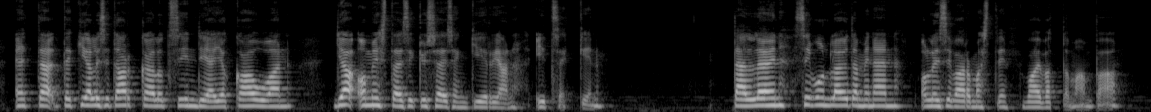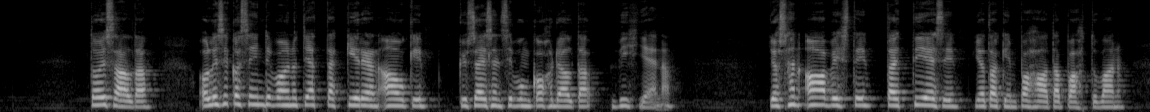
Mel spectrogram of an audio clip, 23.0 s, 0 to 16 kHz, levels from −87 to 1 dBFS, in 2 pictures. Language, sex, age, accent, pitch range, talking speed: Finnish, female, 20-39, native, 185-225 Hz, 95 wpm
